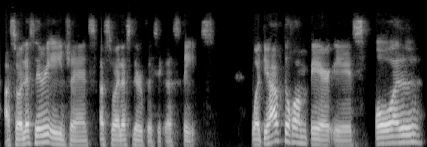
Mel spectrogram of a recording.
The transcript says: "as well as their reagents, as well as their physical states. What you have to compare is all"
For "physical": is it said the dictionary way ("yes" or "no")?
no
